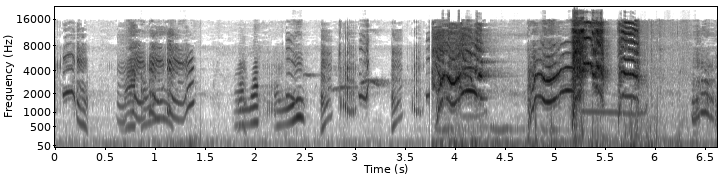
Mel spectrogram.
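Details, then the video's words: Parrot kept as a pet chattering in a talking style: wavy, looping harmonic syllables in short groups, then a louder, harsher stretch of rapid phrases with a steady tone held underneath for a moment. "Smart & Cute Talking Parrot"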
